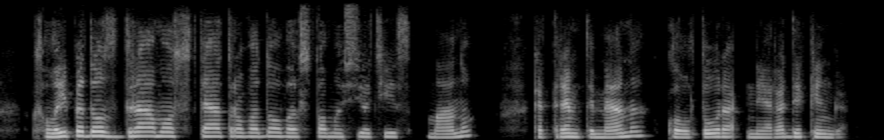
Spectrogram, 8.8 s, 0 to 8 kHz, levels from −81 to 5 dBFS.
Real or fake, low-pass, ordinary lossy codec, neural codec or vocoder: real; 7.2 kHz; Opus, 16 kbps; none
